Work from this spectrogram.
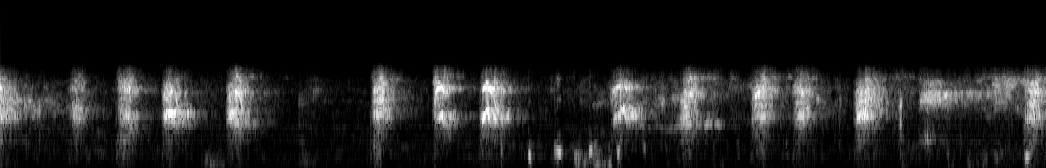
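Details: Chester, a happy dog, yapping in quick irregular bursts of short barks, with a low grumbling pause midway before the barking resumes, ending in a drawn-out whine-like bark.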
